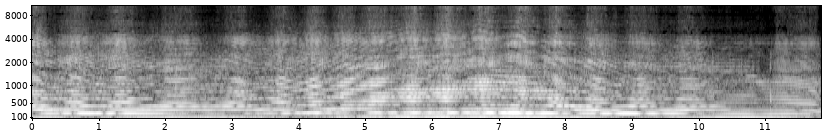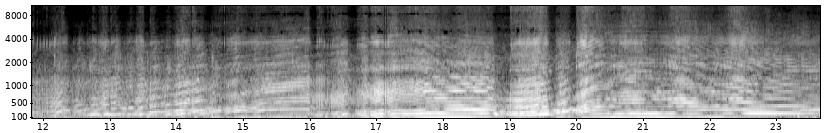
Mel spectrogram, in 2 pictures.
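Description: A model plane's engine buzzes loudly overhead, its pitch rising and falling as it loops and dives.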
